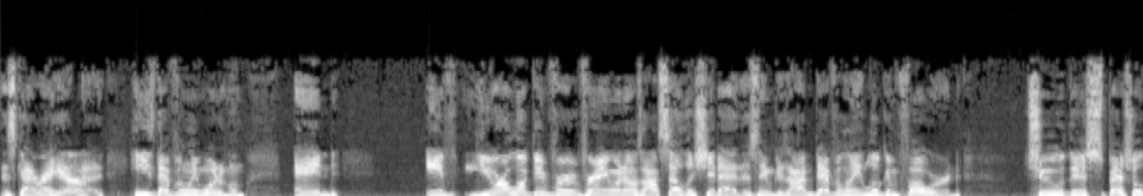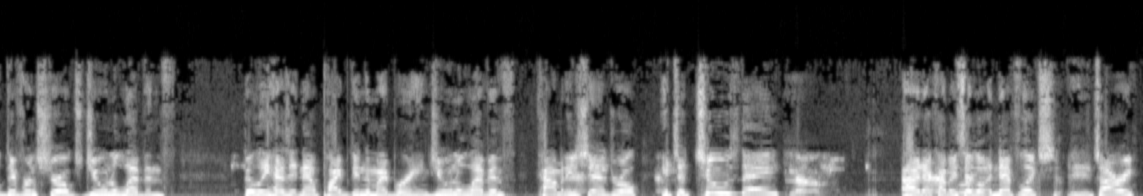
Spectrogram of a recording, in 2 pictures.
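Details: Adult male speaker; ordinary speech.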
